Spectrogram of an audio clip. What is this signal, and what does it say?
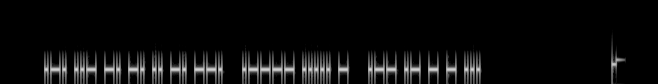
Morse code, heard as a keyed tone, about 40 wpm, 700 Hz. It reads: RUNNING 15T WATTS
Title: Common QSO Phrases 40wpm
